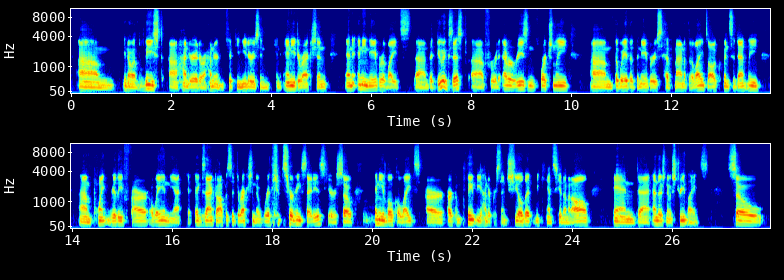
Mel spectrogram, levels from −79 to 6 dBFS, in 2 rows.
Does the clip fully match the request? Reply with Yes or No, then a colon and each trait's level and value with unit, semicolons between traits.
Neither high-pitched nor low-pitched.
No: very low, 95 Hz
